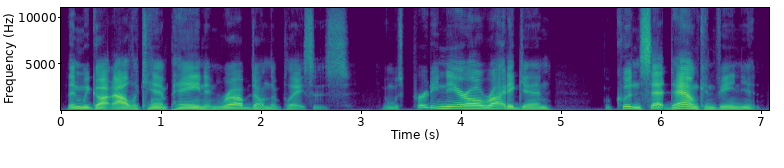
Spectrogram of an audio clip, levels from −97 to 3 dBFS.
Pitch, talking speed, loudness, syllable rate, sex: 145 Hz, 180 wpm, -20 LUFS, 4.9 syllables/s, male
